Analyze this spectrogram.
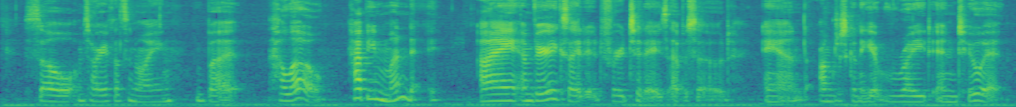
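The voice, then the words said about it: Slightly raspy, recovering voice. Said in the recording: “lost my voice like 5 days ago and it's still a little bit raspy”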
